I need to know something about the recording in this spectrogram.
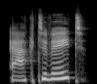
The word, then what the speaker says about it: activate: Verbs ending with ate stress the first syllable. Nouns ending with tion stress the second syllable before the suffix. Activate, activation.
